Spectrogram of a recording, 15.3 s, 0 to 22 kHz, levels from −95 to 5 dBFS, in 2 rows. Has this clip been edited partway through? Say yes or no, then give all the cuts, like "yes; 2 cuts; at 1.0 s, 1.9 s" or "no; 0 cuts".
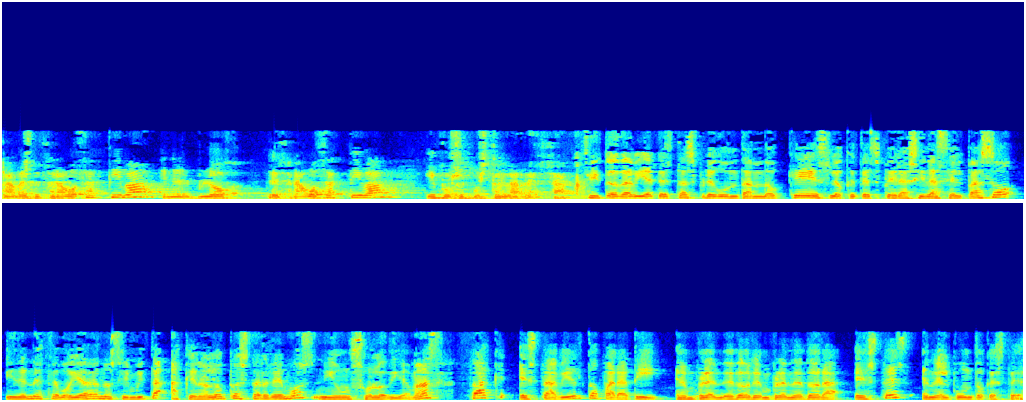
no; 0 cuts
